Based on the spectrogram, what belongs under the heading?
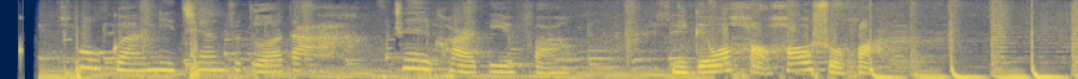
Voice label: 女声转御姐音

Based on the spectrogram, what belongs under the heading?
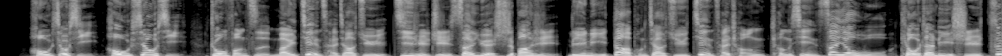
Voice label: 促销; 临澧大鹏家居建材城

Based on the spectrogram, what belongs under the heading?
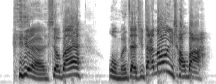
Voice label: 正太音

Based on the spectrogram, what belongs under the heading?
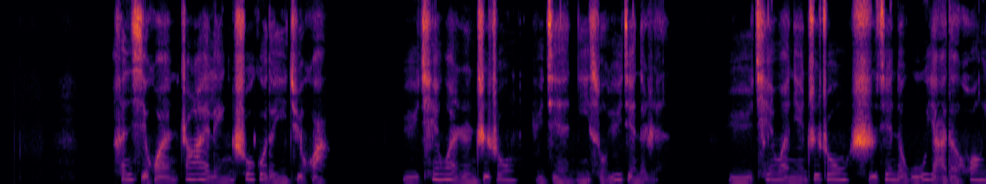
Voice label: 夜间电台文

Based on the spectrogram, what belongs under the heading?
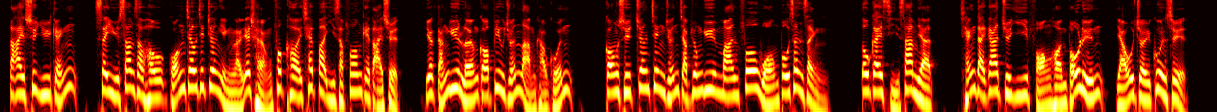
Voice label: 粤语; 万科

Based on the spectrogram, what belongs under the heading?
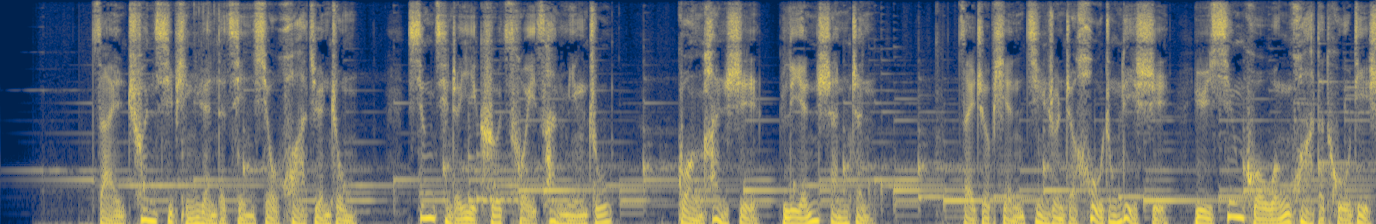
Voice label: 专题片文化旅游桃花节

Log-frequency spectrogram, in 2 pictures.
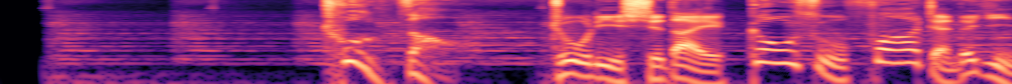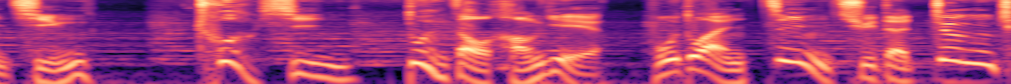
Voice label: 大气简洁 企业专题

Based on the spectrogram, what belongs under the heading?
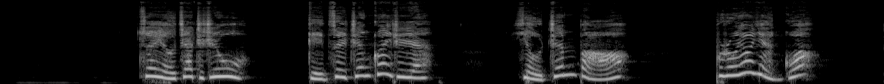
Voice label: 少女音; 西施

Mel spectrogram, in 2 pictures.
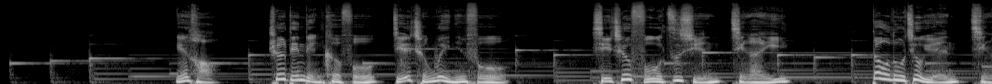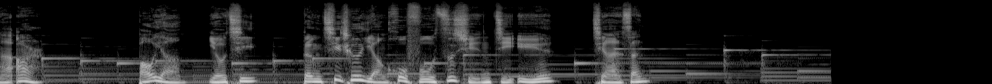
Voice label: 彩铃

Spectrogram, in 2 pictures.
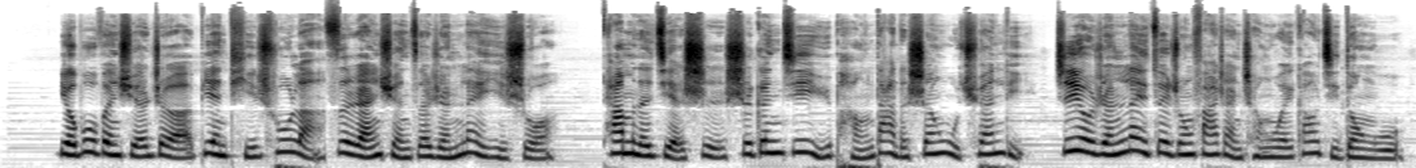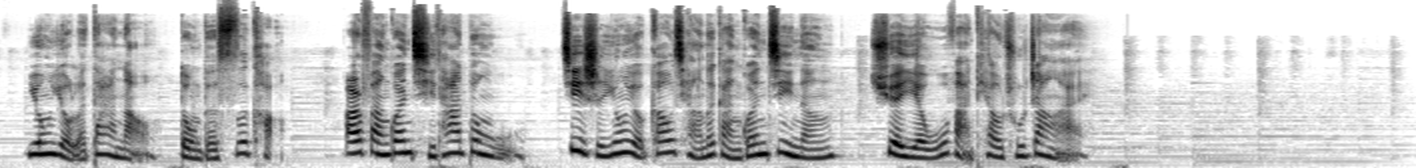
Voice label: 配音号试音

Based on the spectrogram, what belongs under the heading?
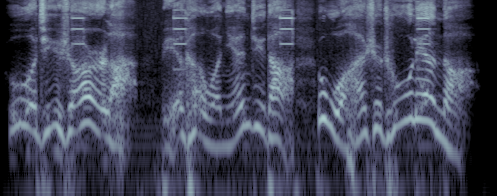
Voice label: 老年

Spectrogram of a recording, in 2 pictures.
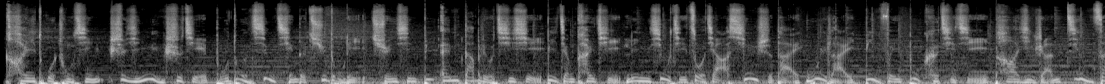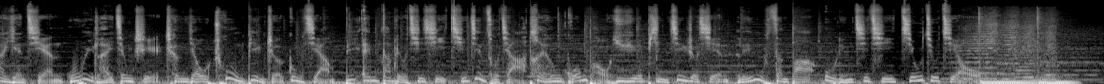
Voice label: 广告小样; BMW7

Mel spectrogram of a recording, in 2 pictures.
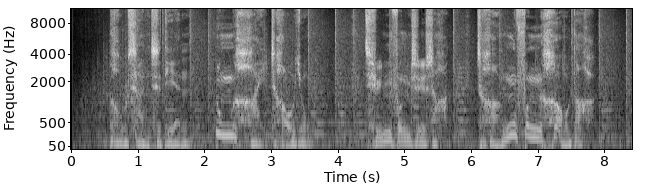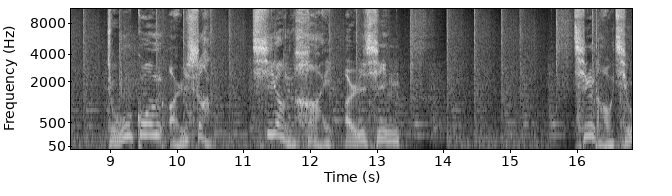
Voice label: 大气学校宣传

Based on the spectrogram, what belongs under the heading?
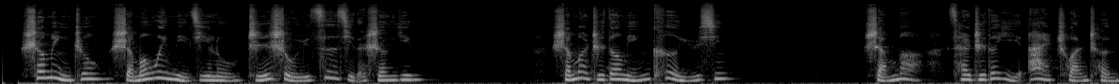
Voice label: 商业 广告 配音

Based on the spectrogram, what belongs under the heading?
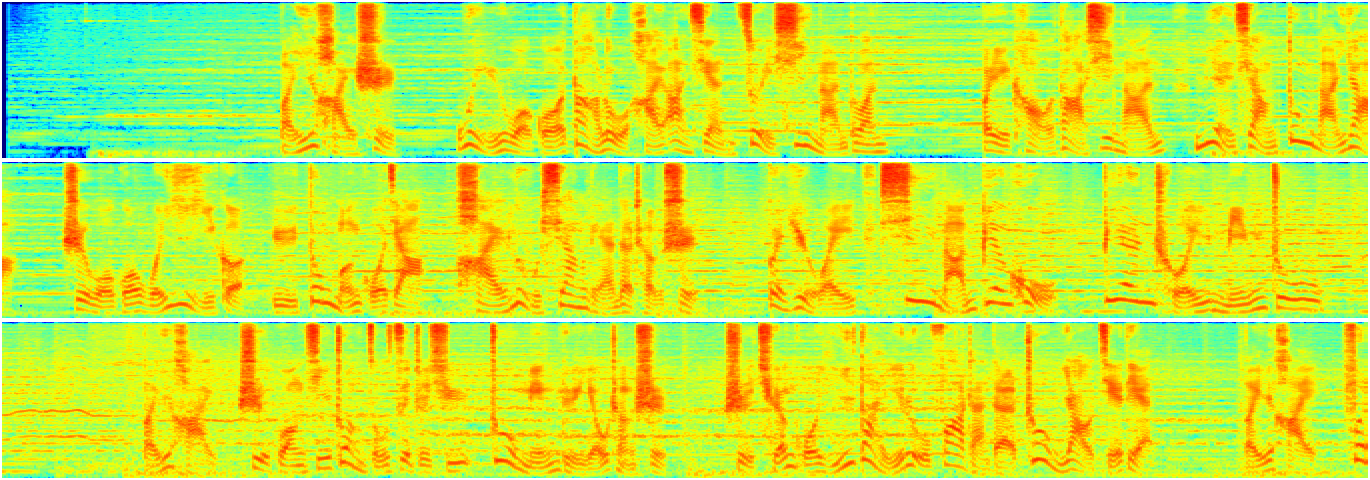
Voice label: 宣传 城市; 北海

